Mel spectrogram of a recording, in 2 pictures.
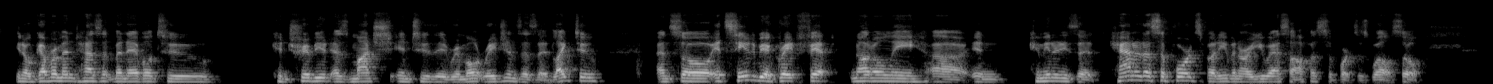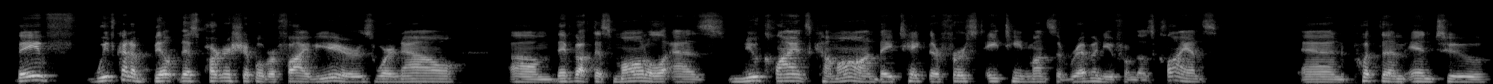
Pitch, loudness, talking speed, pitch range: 135 Hz, -26 LUFS, 165 wpm, 125-155 Hz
